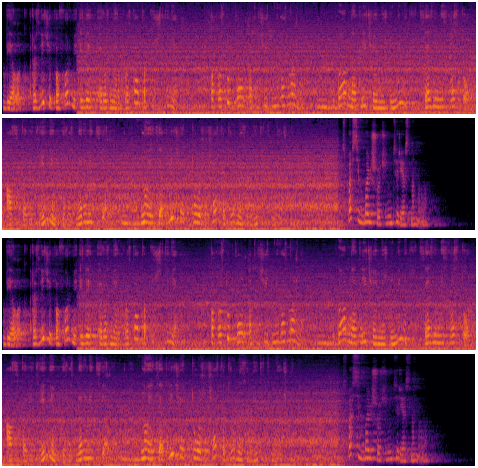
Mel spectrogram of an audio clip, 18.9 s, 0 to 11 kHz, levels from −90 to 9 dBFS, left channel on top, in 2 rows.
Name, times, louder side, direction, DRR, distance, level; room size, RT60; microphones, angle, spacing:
voice 1, 0.0-3.5 4.2-6.1 6.7-11.7 12.3-15.3, equal, ahead, 6 dB, 2.2 m, -23 dB
sound 1, 1.5-16.2, left 2 dB, 90° left, 3.5 m, -27 dB
voice 2, 6.2-6.7 11.8-12.4 16.4-18.0, left 2 dB, 45° left, 10 dB, 1.2 m, -28 dB
28.5 x 20.5 x 8.5 m, 0.87 s
head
